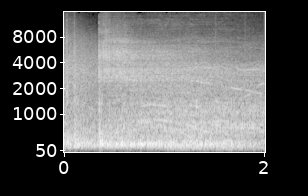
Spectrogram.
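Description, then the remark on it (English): A starting cannon fires a single sharp blast at the start of a race, then a dense, steady roar of noise carries on at the same loudness afterward, like a large crowd outdoors. “And then the cannon goes off.”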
